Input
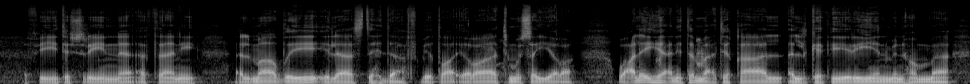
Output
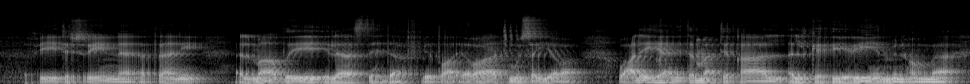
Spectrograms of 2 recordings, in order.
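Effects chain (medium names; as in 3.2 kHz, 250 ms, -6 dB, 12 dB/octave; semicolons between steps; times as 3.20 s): distance through air 140 m; flutter echo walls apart 10.1 m, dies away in 0.61 s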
